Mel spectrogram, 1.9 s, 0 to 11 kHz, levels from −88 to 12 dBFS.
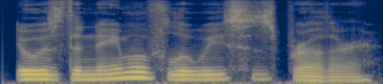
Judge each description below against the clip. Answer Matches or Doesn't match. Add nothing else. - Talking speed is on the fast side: Matches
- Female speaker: Doesn't match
